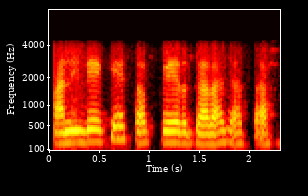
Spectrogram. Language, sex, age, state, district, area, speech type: Hindi, female, 45-60, Bihar, Vaishali, rural, conversation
